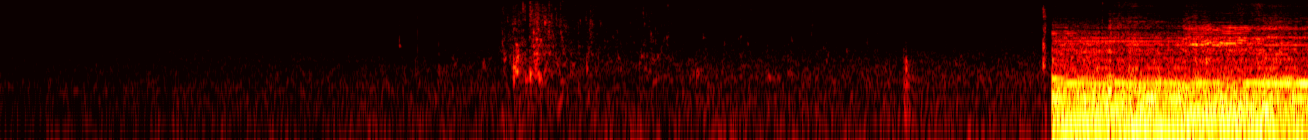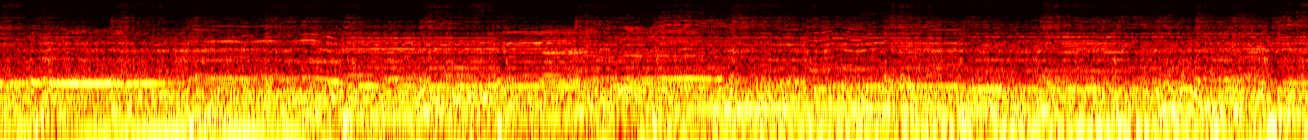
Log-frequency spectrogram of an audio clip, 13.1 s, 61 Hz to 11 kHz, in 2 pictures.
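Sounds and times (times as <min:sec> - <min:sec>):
rock music with guitar: 0:05.3 - 0:13.0.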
